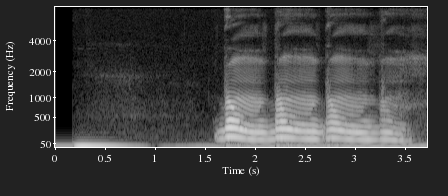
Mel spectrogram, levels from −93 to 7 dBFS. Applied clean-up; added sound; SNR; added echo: none; none; none; none.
